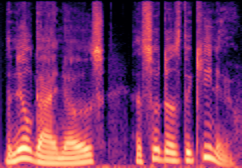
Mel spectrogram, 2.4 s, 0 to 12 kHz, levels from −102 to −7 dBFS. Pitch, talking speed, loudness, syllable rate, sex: 140 Hz, 200 wpm, -17 LUFS, 5.0 syllables/s, male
